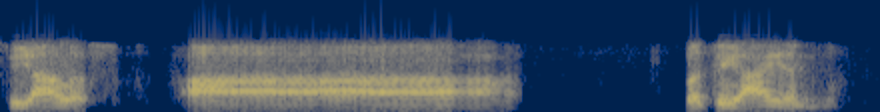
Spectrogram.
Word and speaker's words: ayin: And we are taught in America that the ayin has no sound, just like the aleph. And just like the hey, when it's at the end of the word, is not pronounced. The ayin has no sound. But again, it's not quite true. It's a difficult sound to make, because it's at the back of the throat.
